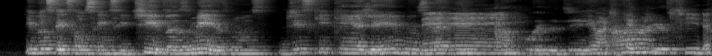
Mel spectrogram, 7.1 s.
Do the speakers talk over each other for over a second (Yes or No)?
Yes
